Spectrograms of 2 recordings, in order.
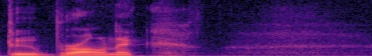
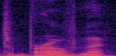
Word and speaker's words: Dubrovnik: Isn't the V pronounced? CR Dubrovnik. Is it Dubrovnik?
